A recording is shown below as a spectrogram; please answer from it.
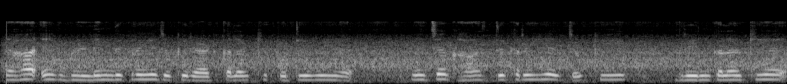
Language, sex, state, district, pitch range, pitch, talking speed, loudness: Hindi, female, Jharkhand, Jamtara, 200-225 Hz, 210 Hz, 190 wpm, -20 LUFS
